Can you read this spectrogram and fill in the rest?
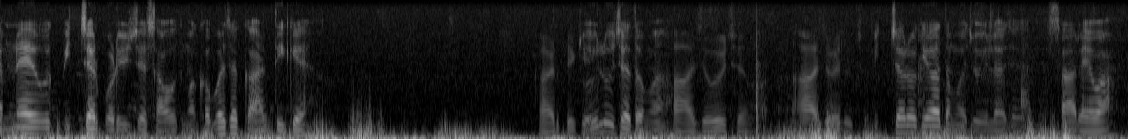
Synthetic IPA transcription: emneeũek̚pik̚t͡ʃəɾpəɽjũt͡ʃʰesaut̪ʰmãkʰəbəɾt͡ʃʰekaɾt̪ike | kaɾt̪ikd͡ʒoelũt͡ʃʰet̪əmãɦãd͡ʒojũt͡ʃʰeɦãd͡ʒoelũt͡ʃʰepik̚t͡ʃəɾokeʋat̪əmad͡ʒoelat͡ʃʰesaɾeʋã

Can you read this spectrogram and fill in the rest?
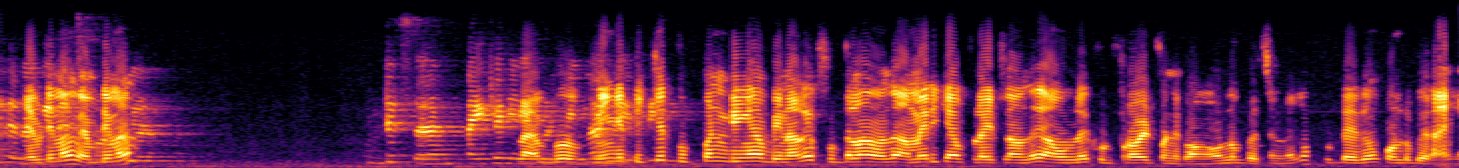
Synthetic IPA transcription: ɛpːɐɽimaːmɛpːɐɽimaːm | laɪpːoːniːŋɡɐʈɪkːɛʈ̚bʊk̚pɐɳːɪɾiːŋɡɐɐpːɐɽɪnːaːlɐfʊɖːɛlãːʋɐnd̪ɯɐmɛɾɪkːaːflɐɪʈːlɐʋɐnd̪ɯɐʋɐŋɡɐɭeːfʊɖpɪɾɔʋɐɪɖ̚pɐɳːɪɾɯʋaːŋɡɐɔnːɯpɾɐt͡ʃːɪnɐɪlːɐfʊɖːɛðɯʋʊ̃kɔɳɖɯpoːɪɾa̰ːŋɡɐ

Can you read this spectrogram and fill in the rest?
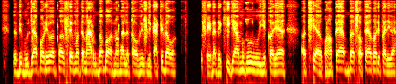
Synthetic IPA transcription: d͡ʒɔd̪ibud͡ʒapɔɽibɔt̪ɔsemɔt̪emaɾkd̪ɔbɔnɔʋalet̪ɔːbʱiɔslikaʈid̪ɔbɔ | t̪ɔseiʈad̪ekʰikiamukuekɔɾjaɔ̰t͡ʃʰiakɔ̰ɽ̃ɔpjabasɔpjakɔɾipaɾiba

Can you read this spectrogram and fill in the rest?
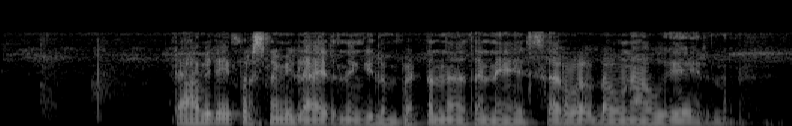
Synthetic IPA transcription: ɾaːʋile̞prɐɕnɐmilːaːjiɾunːe̞ŋɡilumpe̞ʈːɐnːɐɨt̪ɐnːe̞sɐrʋɐrɖɐwɳaːʋuɣɐjaːjiɾunːu

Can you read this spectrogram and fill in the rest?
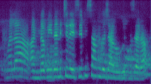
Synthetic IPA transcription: məlaəɳɖəʋid̪anit͡ɕiɾesipiːsaŋɡəd͡ʑaɡəɡut̪id͡zaɾa

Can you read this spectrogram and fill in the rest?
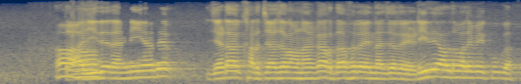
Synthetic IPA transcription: aːd͡ʒiːd̪eːɾɛːɽ̃iːɛːt̪eːd͡ʒeːɽaːkʰəɾt͡ʃaːt͡ʃəlaːnaːkəɾd̪aːpʰɪɾɪnãːd͡ʒəɾeːɽiːd̪eːalt̪ʋaːleːʋeːkʰuːɡaː

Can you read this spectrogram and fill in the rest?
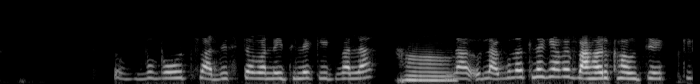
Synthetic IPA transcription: t̪oʋobəɦut̪sʋad̪iʃʈabəneit̪ʰilekiːʈʋala | ɦãlalaɡunət̪ʰlakiɦamẽbaɦəɾkʰaut͡ʃʰeki

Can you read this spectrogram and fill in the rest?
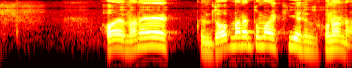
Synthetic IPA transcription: hɔemane | d͡ʑɔbab̚manɛt̪̬ʊmaɾkiasilkʰonana

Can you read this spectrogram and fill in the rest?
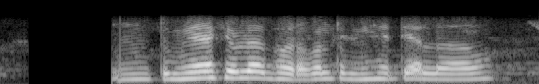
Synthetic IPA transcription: tumiɦɛɹakʰibɔlaɡʱɔɹɔkɔltumiɦɛtijaloaw

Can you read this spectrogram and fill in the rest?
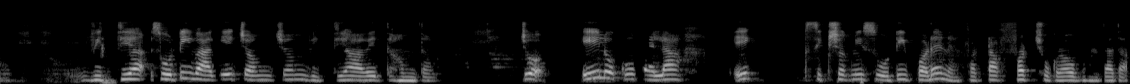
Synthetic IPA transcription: ʋɪd̪jasoʈiʋaɡet͡ʃəmt͡ʃəmʋɪd̪ʱjaəʋed̪ʱəmt̪a | d͡ʒo | elokopɛɦla | ek̚ | ʃɪkʃəknisoʈipəɽenefəʈːafəʈ̚t͡ʃʰokɾaobʱəɽ̃t̪at̪a

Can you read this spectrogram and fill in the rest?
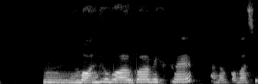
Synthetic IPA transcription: bɔndʱubɔɹɡɔɹbixɔjɛ | alokɔbasi

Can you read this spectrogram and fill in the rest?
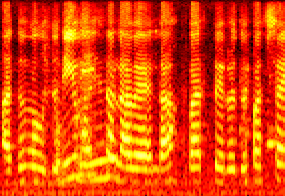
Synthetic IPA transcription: ɐd̪uɐud̪uniːmisɐlɐʋelːɐbɐɾt̪iɾud̪upɐsʈɐ

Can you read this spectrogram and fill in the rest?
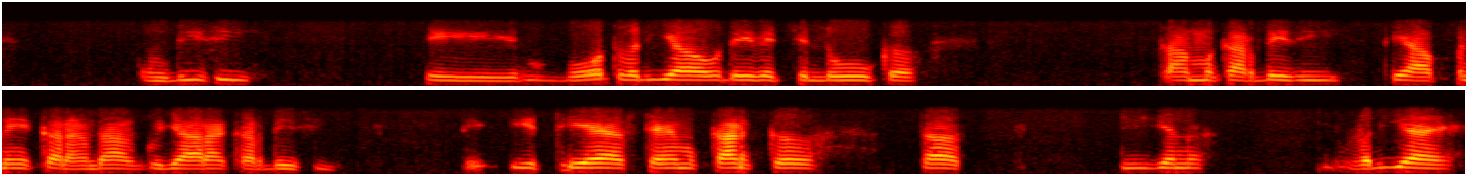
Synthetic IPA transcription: ɦʊnd̪iːsiː | t̪eːbɔːt̪ʋəd̪ijaːoːd̪eːʋɪt͡ʃloːk | kəmkəɾd̪eːsiːt̪eːaːpɳeːkəɾãːd̪aːɡʊd͡ʒaːɾaːkəɾd̪eːsiː | t̪eːɪt̪ʰːeːɛːsʈɛːmkəɳk | d̪aː | siːd͡ʒən | ʋəd̪ijaːɛː

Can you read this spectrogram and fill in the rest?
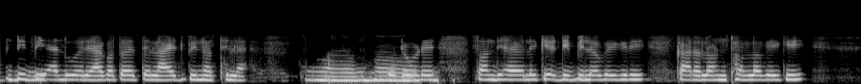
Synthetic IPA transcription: ɖibialuɔɾiaɡɔt̪ɔet̪elajʈbinɔt̪ʰila | oʈeoɽesɔnd̪ʱijajolekeɖibilɔɡejkiɾikaɾɔlɔɳʈʰɔlɔɡejki

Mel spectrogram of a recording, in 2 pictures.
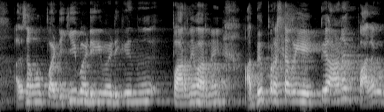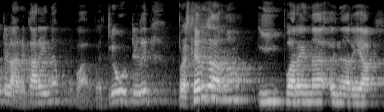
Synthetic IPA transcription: ɐ̰ðɨsɐmbɐmpɐʈikʲːipɐʈikʲːipɐʈikʲːuenːɨpɐrɐɲːupɐrɐɲːuɐ̰ðɨprɐɕɐrieʈːɨaːɳɨpɐlɐkuʈːiɐɭaːnɐkːɐrɐjunːɐ | et̪riokuʈːiɭɨ | prɐɕɐrɨkaːrɐɳɐmiːpɐrɐjunːɐʔe̞nːɨɐrijaː

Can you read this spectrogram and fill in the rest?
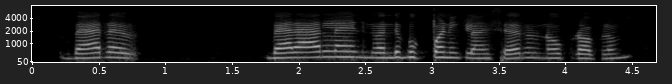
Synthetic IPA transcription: ʋeːɾɐ | ʋeːɾɐeːɐɾlɐɪnʋɐnd̪ɯbʊk̚pɐɳːɪkːɐɭãːsɐɾnoːpɾaːblɐ̃m

